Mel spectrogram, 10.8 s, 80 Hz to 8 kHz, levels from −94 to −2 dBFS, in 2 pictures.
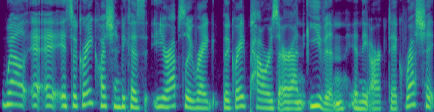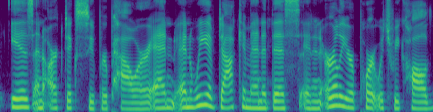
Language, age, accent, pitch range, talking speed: English, 40-59, American, 180-220 Hz, 195 wpm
